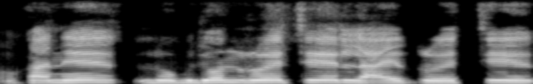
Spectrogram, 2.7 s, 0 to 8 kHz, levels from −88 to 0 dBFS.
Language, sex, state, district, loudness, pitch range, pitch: Bengali, female, West Bengal, Dakshin Dinajpur, -15 LUFS, 185-200 Hz, 190 Hz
